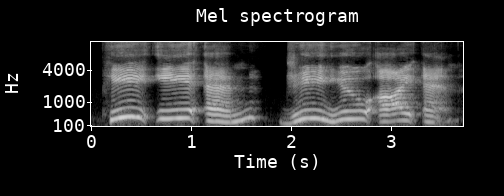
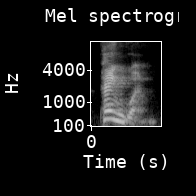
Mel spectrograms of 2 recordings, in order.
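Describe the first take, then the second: First: P E N G U I N, each letter slow and separate; spelled out. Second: Said in the usual way. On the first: Shown as a demonstration. Mister Popper spells the word for the clerk, slowly. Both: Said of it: "he had better spell it".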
